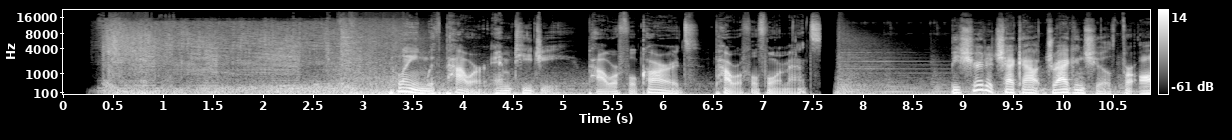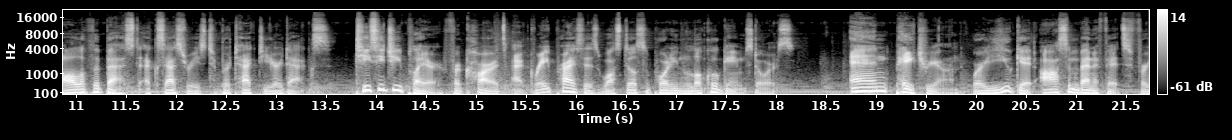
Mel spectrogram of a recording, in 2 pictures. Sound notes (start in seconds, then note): 0.4 electric buzzing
